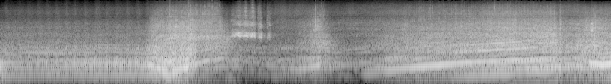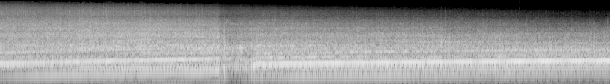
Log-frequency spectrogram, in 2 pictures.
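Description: Ford GT engine launching hard and accelerating flat out down a drag strip. A loud, harsh rush of noise comes about two seconds in, then the engine note climbs steadily in pitch, drops sharply at upshifts about eight and eleven seconds in, and climbs again.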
